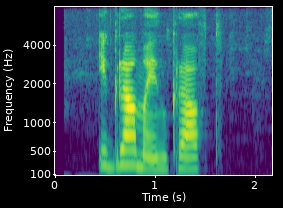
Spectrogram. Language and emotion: Russian, neutral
